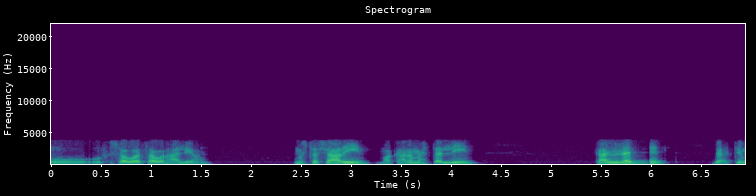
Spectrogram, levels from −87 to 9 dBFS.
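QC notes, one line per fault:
1.46–1.50 s, 4.12–4.14 s and 5.94–6.00 s: packet loss with pitch repetition. Gaps of 40 ms, 20 ms and 60 ms fit two, one and three 20 ms packets lost. The receiver fills each gap by repeating the last pitch period. The 20 ms and 40 ms gaps sound like a brief held, buzzy tone. The 60 ms gap outlasts the roughly 50 ms fade, so the repeat thins out before the sound returns through a short cross-fade.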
